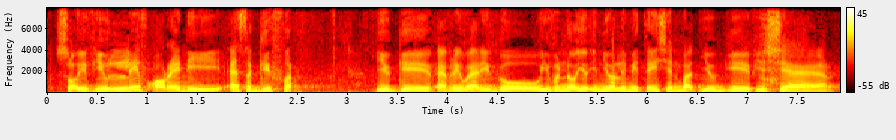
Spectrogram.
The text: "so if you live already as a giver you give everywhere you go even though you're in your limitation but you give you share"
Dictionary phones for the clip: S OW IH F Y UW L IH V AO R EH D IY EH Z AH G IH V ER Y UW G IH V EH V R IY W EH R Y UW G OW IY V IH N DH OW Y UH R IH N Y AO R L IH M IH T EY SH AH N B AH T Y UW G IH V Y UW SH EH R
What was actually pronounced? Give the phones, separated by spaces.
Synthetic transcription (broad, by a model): S OW IH F Y UW L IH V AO L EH D IY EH S AH G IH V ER Y UW G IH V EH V R IY W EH R Y UW G OW IY V IH N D OW Y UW IH N Y AO R L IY M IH T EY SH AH N B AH T Y UW G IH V Y UW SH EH R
